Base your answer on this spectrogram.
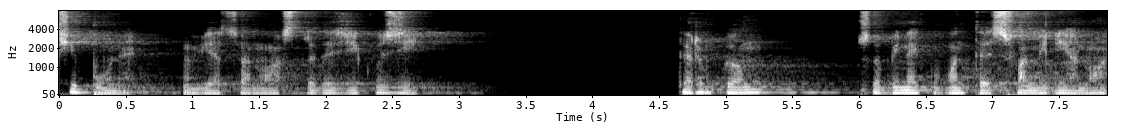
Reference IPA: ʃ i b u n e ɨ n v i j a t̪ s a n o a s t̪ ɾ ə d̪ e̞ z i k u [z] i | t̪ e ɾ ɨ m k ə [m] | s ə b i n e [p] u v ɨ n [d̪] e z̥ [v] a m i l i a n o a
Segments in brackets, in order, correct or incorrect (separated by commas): correct, correct, incorrect, incorrect, incorrect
